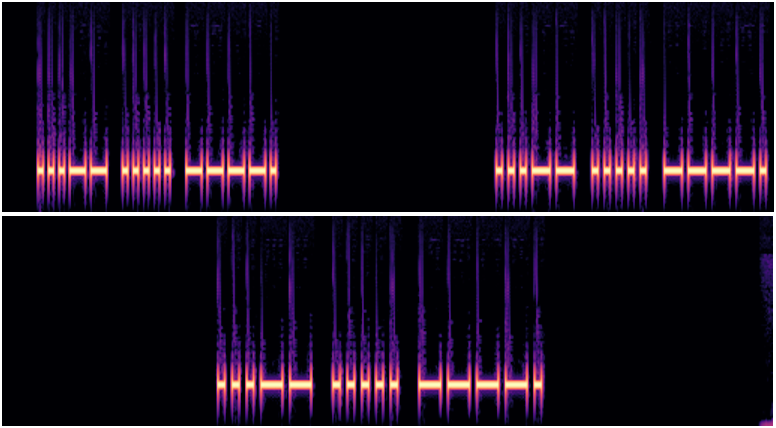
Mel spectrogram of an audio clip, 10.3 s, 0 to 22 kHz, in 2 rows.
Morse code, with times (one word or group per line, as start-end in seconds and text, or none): 0.2-1.8 359
3.3-5.1 359
6.6-8.7 359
